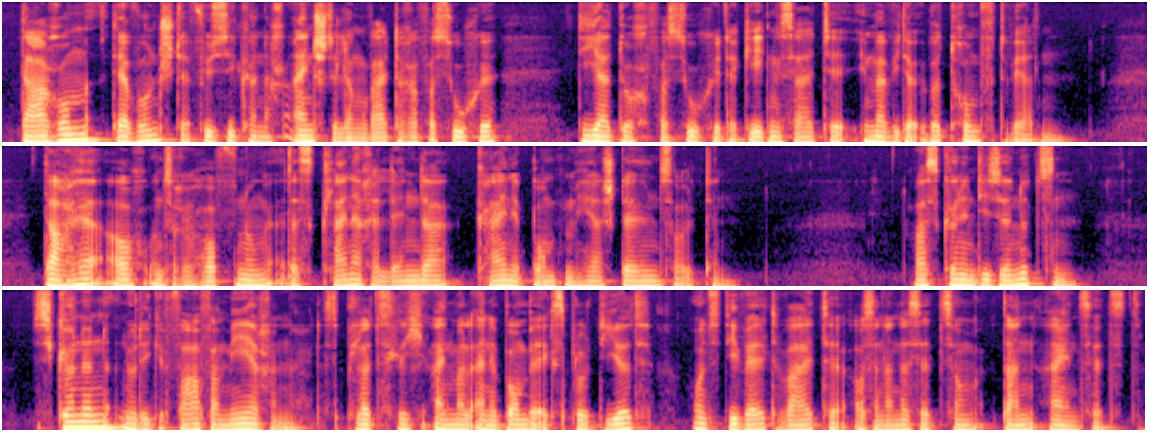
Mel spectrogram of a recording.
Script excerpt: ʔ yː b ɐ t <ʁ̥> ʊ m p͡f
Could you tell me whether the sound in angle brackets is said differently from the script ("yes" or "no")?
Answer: no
